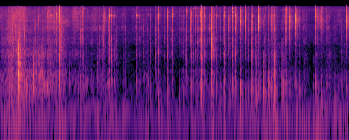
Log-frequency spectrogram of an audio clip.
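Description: Long acrylic nails quickly scratch and tap the front panel of a small, hollow monogram coated-canvas mini backpack. The result is a dense run of crisp, bright clicks and scratchy rasps, with a louder tap near the start.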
